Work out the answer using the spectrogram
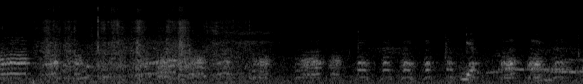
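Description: Soft, short clucking calls from a bird repeated over and over, most in the second half. In the first two seconds, a light rustle and crackle of dry twigs and crumpled newspaper being pushed into a small fire lay.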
